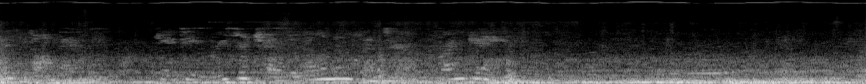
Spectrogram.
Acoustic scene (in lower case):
bus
